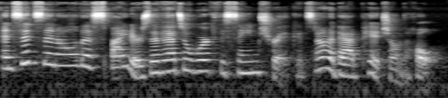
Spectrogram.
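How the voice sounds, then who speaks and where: A woman's voice: sits high, very animated, fairly quick, a little mellow, slight background noise, voice pushed up. A woman voicing a female spider in a children's storybook, with a thin, pleasant voice and a frank, breezy, bloodthirsty manner. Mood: defensive, proud. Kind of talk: children's storybook read aloud.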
